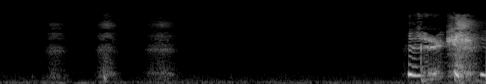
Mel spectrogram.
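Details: A few soft, catching, itchy build-up breaths, then a quick run of forceful sneezes, recorded just before bed during a week of bad allergies: an allergic sneezing fit.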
